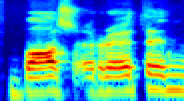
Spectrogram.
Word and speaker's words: Bas Rutten: It's Melvin Manhoef, Bas Rutten. You know, the Yeah, guys from the Netherlands always get their name pronounced wrong by English speakers.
